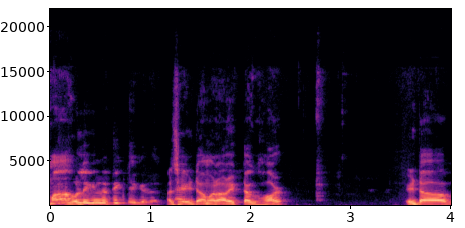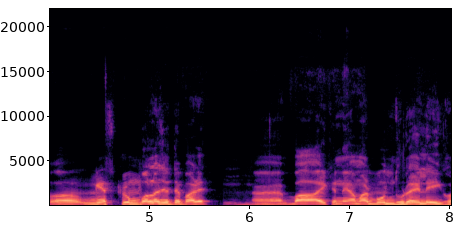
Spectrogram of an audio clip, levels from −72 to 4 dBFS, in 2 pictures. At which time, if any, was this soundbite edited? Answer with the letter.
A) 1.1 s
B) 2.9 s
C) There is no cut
A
